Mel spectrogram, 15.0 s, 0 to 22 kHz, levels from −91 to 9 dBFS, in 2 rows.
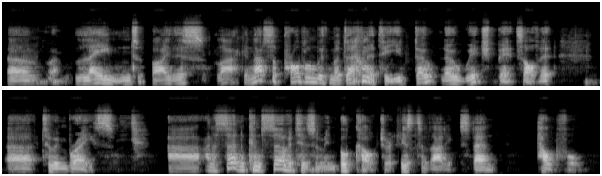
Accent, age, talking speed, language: British, 50-69, 135 wpm, English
